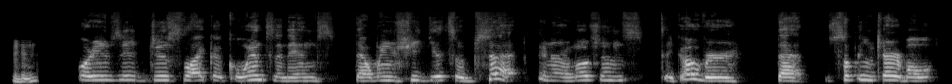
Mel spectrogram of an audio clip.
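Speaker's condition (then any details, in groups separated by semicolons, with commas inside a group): Cerebral palsy; mild case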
